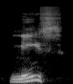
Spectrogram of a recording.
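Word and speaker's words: Kneece: book writing by mark neese that's niece with a silent k making comics like the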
